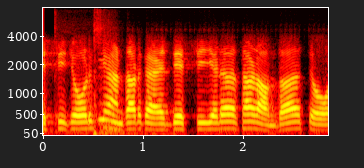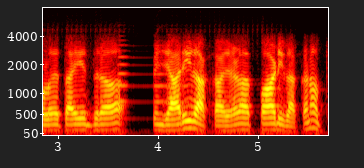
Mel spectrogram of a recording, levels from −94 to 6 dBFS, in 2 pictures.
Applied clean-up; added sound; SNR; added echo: neural mask model RNNoise.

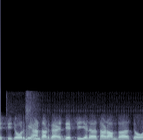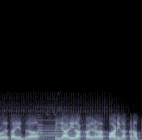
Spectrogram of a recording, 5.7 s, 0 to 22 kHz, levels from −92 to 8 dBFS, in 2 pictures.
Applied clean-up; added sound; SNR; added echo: none; Train + Wind instrument, woodwind instrument; 17 dB; none.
